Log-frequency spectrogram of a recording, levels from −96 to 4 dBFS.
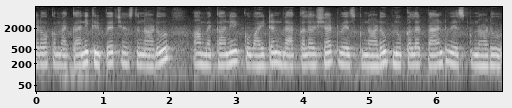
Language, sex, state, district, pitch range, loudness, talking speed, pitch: Telugu, female, Andhra Pradesh, Anantapur, 180-205 Hz, -16 LUFS, 145 wpm, 185 Hz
